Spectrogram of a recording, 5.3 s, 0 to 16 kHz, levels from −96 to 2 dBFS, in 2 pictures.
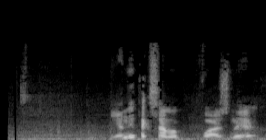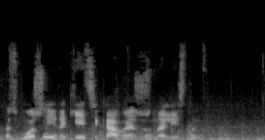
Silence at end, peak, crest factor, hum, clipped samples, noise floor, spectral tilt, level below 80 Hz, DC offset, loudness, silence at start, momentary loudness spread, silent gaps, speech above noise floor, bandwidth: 0 s; -6 dBFS; 24 dB; none; under 0.1%; -49 dBFS; -4.5 dB/octave; -64 dBFS; under 0.1%; -29 LUFS; 0.1 s; 22 LU; none; 19 dB; 11 kHz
